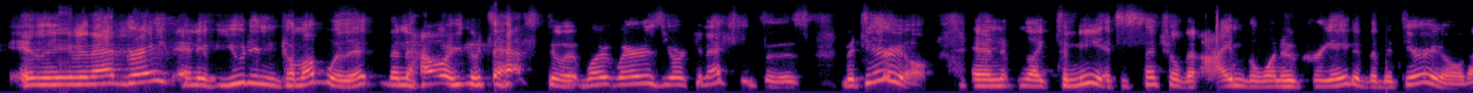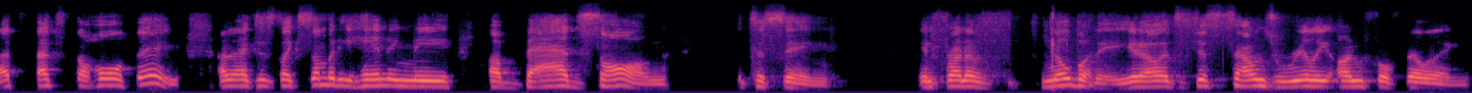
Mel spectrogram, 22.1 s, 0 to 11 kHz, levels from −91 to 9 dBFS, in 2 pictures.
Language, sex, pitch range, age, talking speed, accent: English, male, 120-190 Hz, 30-49, 185 wpm, American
